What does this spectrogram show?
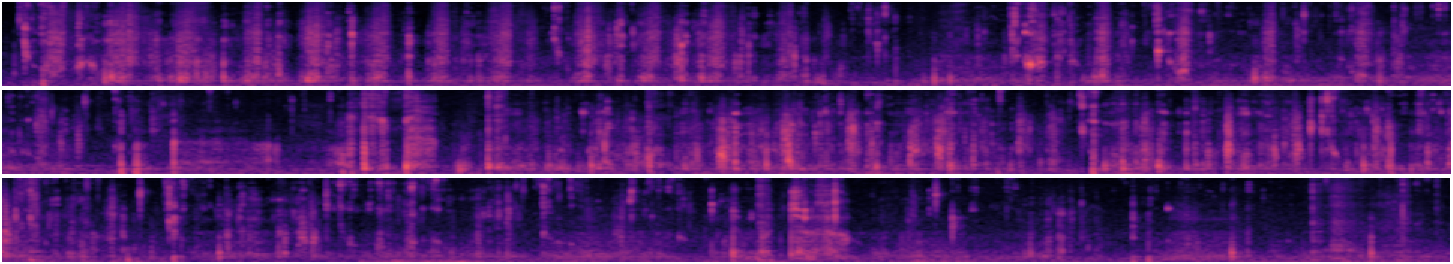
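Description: Close-miked chewing of salmon sushi with tartar sauce: a dense, uneven run of small mouth clicks.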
